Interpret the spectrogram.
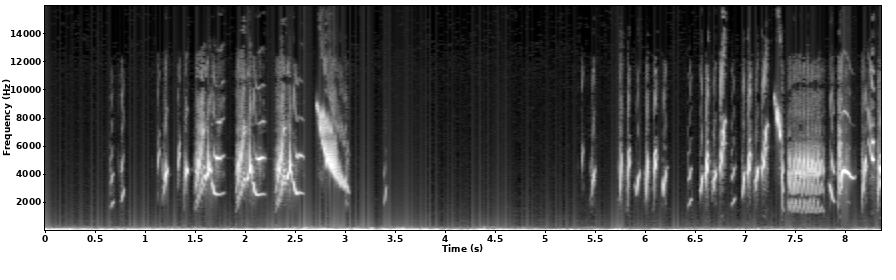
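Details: European goldfinch song, caged master and young bird taught through a CD of the master's singing; rapid twittering runs with falling slurs, a quiet stretch midway, then renewed chatter ending in a buzzy note, low hum underneath.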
